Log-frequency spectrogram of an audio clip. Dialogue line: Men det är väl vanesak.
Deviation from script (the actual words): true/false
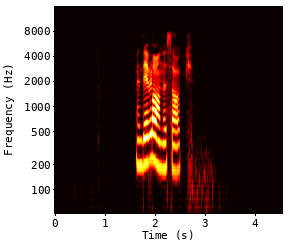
false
